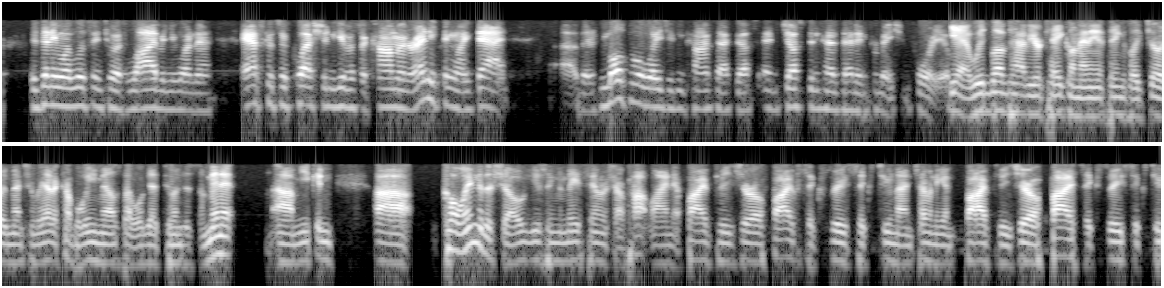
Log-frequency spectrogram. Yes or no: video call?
no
